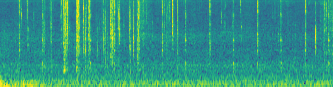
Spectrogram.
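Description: Plastic sweet bag crinkling and crackling as it is handled and rummaged in for a sweet, in many small scattered crackles.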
